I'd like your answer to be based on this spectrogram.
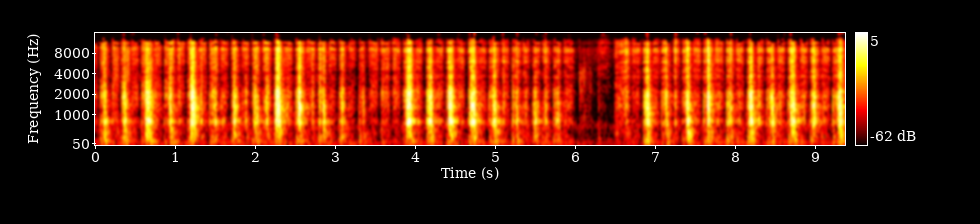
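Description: A pointed wooden stick held in the fingers scratches quickly across the same scratch-art paper page in a spiral notebook. It makes a rapid series of dry, raspy strokes with a faint tonal edge around 785 Hz and bright, hissy texture. The strokes pause briefly near the six-second mark before resuming.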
